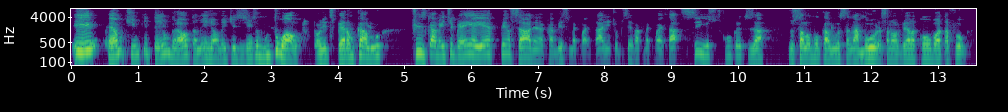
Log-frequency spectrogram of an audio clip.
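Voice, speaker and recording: Brazilian guy hosting a football podcast, kinda high voice, chatty and emphatic. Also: fast talker. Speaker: sports podcast host. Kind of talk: casual football talk.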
